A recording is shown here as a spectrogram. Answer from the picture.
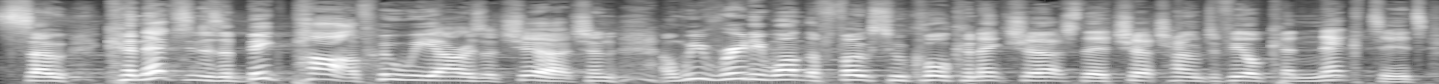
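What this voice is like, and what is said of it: English accent. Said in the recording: “where I come from ... go to England ... my accent”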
